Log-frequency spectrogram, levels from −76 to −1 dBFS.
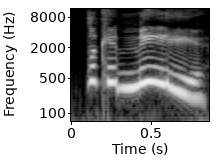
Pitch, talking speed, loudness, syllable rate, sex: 335 Hz, 210 wpm, -13 LUFS, 4.6 syllables/s, female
